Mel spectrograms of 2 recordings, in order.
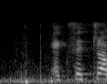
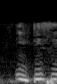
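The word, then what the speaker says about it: et cetera: एक्सेट्रा बोलते हैं इसे हम, ईटीसी नहीं बोलते हैं. ईटीसी कभी भी प्रोनाउंस नहीं करोगे आप लोग स्पीकिंग में. You want B pronounce ईटीसी, you have to pronounce एक्सेट्रा. Clear?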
